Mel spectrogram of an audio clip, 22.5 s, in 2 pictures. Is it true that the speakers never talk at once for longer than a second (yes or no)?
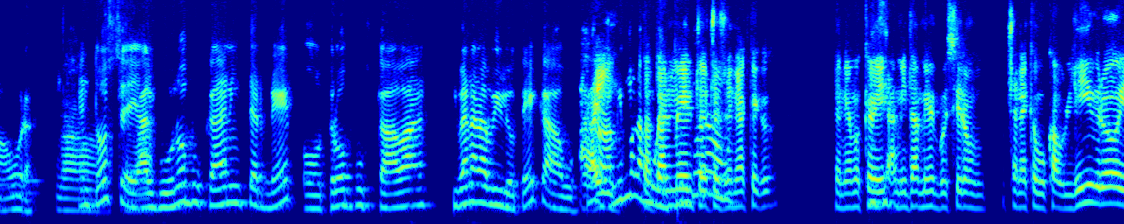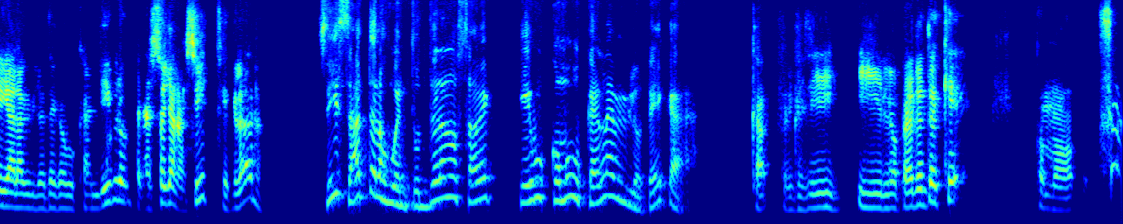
no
